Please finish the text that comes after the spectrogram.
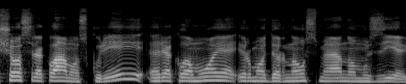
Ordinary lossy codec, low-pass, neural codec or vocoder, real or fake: MP3, 64 kbps; 14.4 kHz; none; real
